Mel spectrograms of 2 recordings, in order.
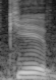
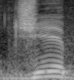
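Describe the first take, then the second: First: The word begins with a hard G sound. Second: The word begins with a J sound. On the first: The speaker calls it wrong. "not gib" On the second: The speaker calls it right. "it's jib"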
